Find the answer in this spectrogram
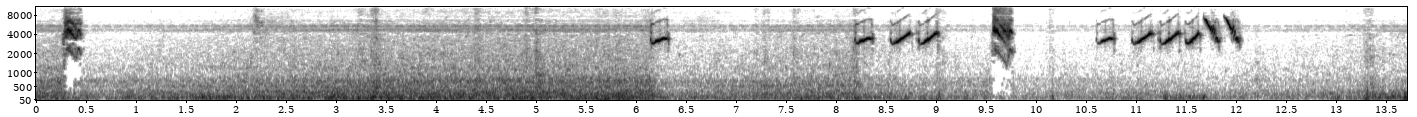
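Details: Female double-collared seedeater (Sporophila caerulescens) calling to stimulate a male, sharp upslurred 'tui' notes in quick bursts of three to six over a steady high whine and low rumble.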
